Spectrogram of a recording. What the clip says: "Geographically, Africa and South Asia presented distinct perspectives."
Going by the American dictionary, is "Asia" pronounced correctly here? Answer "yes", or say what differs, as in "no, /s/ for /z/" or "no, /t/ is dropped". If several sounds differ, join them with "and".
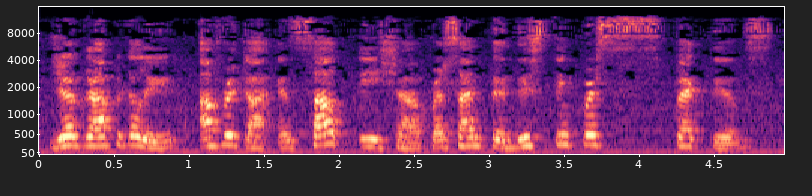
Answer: no, /ʃ/ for /ʒ/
